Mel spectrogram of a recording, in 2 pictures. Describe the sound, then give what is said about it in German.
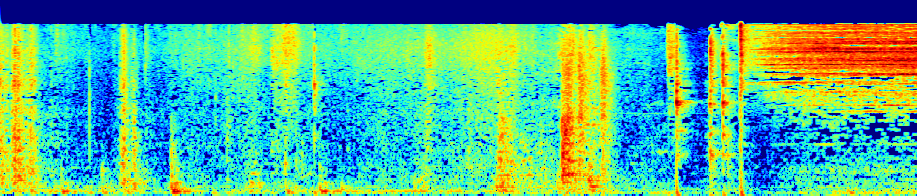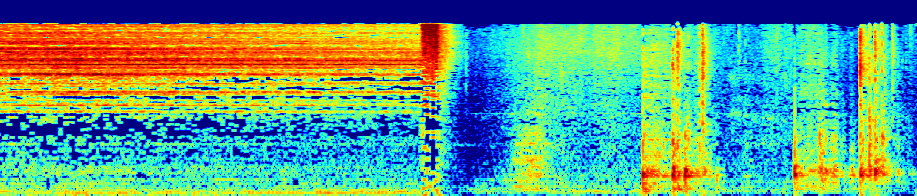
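Metal pot and lid clatter with scattered clanks, then a loud steady hiss of escaping steam for several seconds, followed by more knocking and clinking as the pressure cooker is handled, with cast material inside hardening in hot water under high pressure. “Danach kommt das Material in einen Dampfkochtopf, wo es unter Hochdruck in heißem Wasser aushärtet.”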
